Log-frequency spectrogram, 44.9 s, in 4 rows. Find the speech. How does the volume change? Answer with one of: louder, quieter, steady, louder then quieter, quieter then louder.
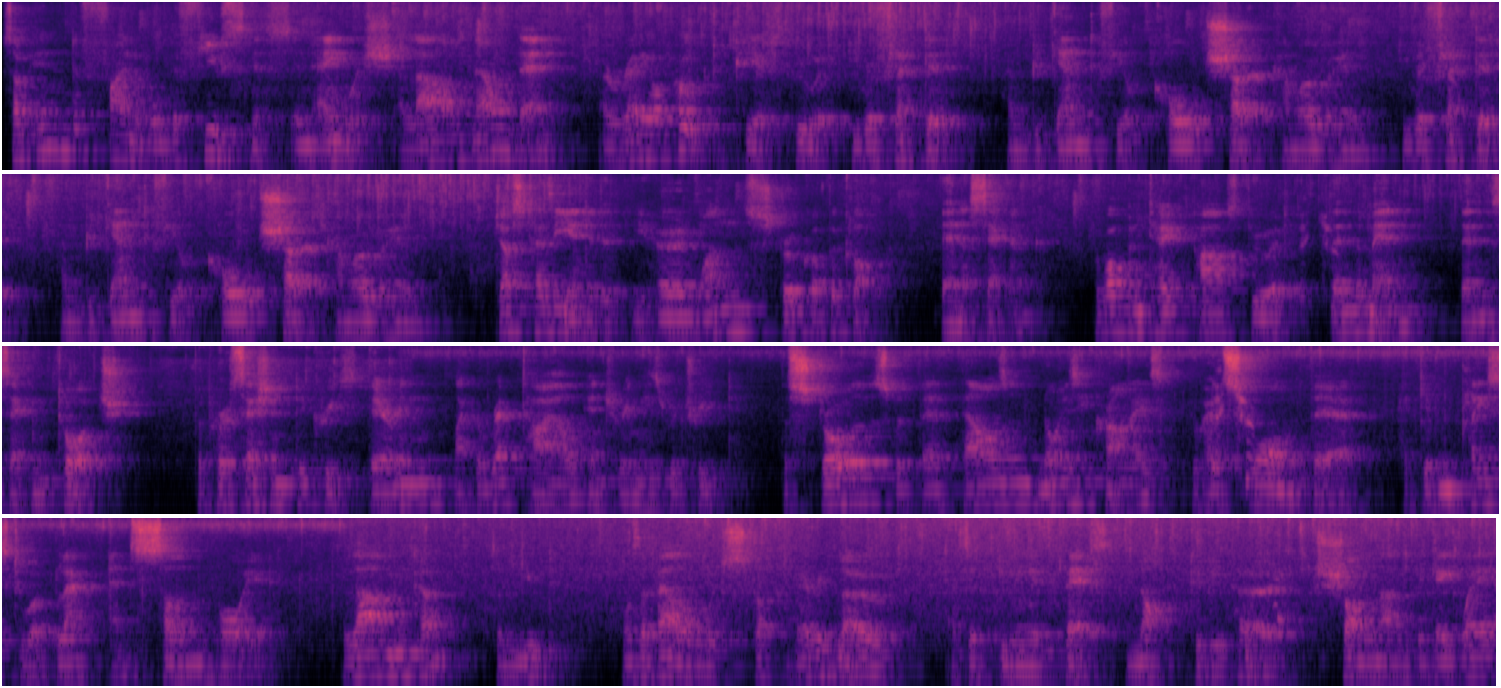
steady.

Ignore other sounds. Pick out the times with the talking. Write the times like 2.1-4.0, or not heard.
0.0-44.8.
